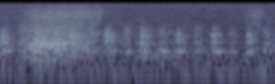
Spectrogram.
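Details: Siberian Husky named Key, posing in hats and clothing for a photoshoot, panting in quick rhythmic breaths, roughly four per second, over a steady breathy background.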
